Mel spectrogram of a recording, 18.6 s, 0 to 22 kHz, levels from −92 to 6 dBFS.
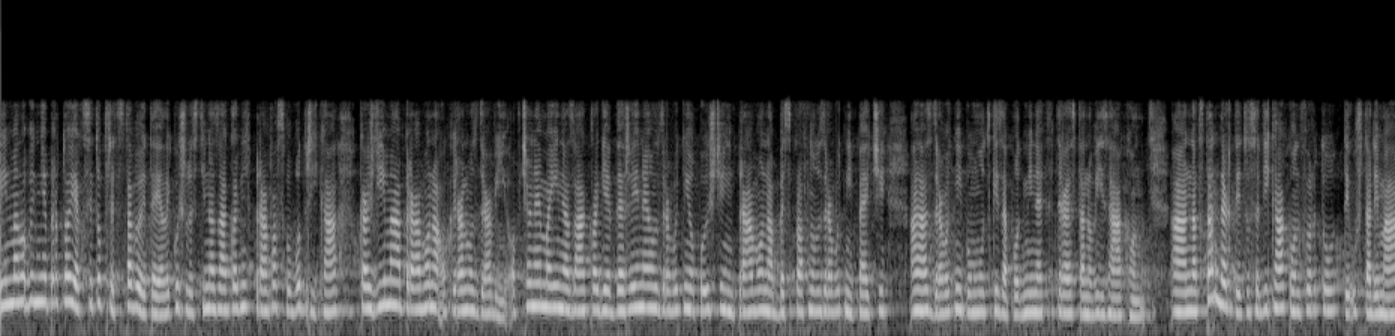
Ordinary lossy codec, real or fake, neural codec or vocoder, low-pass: Opus, 64 kbps; fake; codec, 16 kHz, 4.8 kbps, FACodec; 7.2 kHz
